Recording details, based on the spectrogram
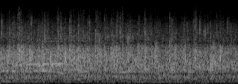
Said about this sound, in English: Shall we give the Lord a big hand clap? Amen.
